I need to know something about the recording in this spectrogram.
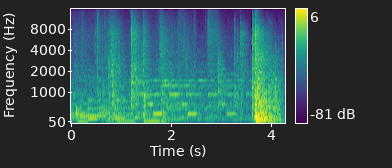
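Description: Soft background score of short, plucked-sounding notes. Near the end a single loud thud, a wooden door shutting.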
